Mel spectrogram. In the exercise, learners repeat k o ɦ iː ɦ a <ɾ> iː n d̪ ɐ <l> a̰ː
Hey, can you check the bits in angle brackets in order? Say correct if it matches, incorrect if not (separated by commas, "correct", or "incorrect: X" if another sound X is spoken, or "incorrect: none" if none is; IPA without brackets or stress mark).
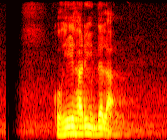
correct, correct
